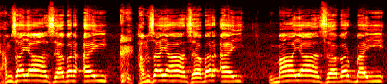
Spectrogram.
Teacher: یا ساکن حرف لین آواز معروف ہو، نرمی سے جلد ادا کی جائے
